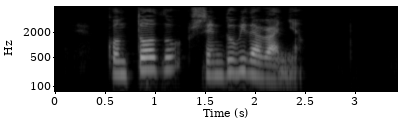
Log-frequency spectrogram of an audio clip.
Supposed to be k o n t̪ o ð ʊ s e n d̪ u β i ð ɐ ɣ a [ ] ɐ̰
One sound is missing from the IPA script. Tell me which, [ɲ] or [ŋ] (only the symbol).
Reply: ɲ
